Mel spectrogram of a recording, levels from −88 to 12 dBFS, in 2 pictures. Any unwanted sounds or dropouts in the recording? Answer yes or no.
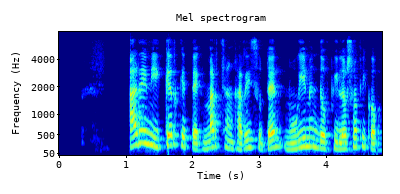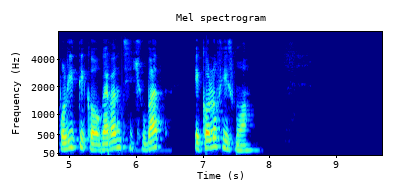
no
